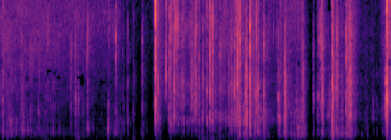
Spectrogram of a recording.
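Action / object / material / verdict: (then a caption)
scrape / glossy paper magazine pages / glossy paper / none. Crumpled pages of an open glossy paper magazine are smoothed flat and rubbed with the fingertips and palm. The result is bright, dry crinkling and crackling: soft at first, then louder, denser bursts with sharp snaps and almost no low end.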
